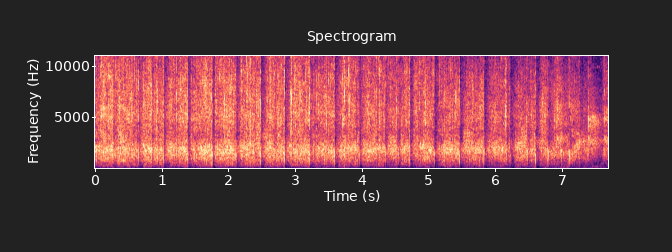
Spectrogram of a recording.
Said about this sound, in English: So a big round of applause for all of our speakers.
